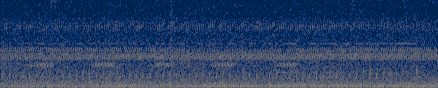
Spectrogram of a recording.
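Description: Faint evening insect chorus: a steady high-pitched drone with a short chirp repeating about every half second, which stops about three seconds in. A faint low hum comes in during the second half.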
